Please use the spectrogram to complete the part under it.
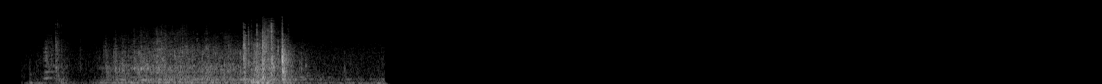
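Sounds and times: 
door on runners: 0.2s - 3.9s.

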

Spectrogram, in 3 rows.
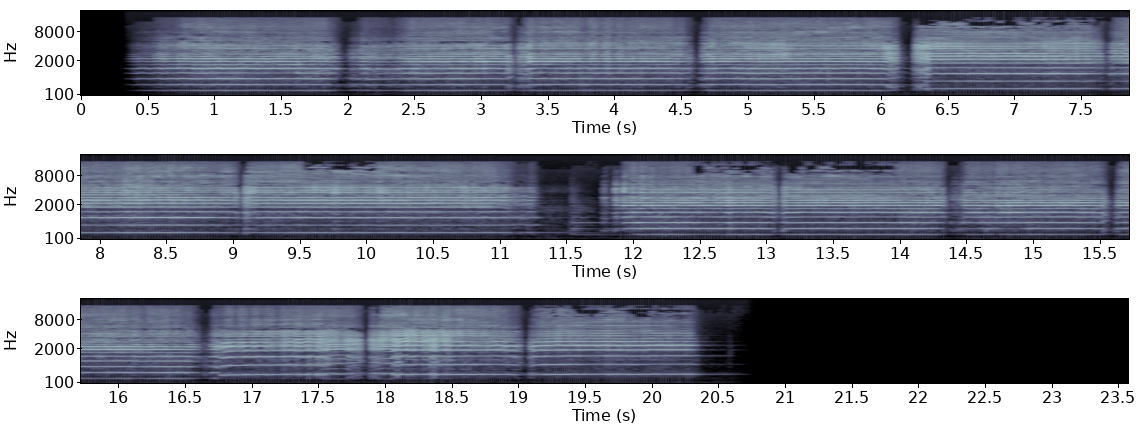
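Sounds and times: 
violin played by a beginner musician: 0.4s - 20.7s.

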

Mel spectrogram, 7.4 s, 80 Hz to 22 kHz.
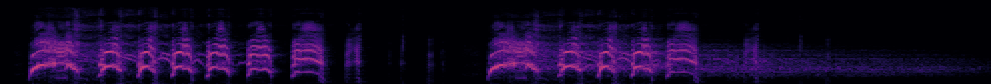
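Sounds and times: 
man's croaking demonic laugh: 0.3s - 7.1s.

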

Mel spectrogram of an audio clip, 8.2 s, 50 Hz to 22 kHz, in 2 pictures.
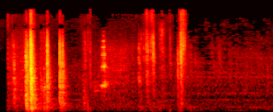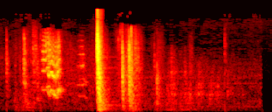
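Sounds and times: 
tank hatch opening and closing: 0.1s - 2.9s, 4.2s - 7.7s.

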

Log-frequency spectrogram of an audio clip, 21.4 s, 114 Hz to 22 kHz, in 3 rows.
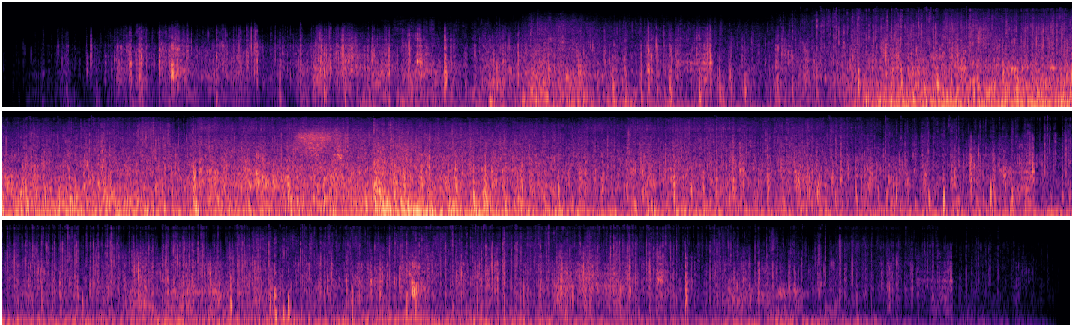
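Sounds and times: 
cracking and crumbling debris: 0.1s - 21.3s.

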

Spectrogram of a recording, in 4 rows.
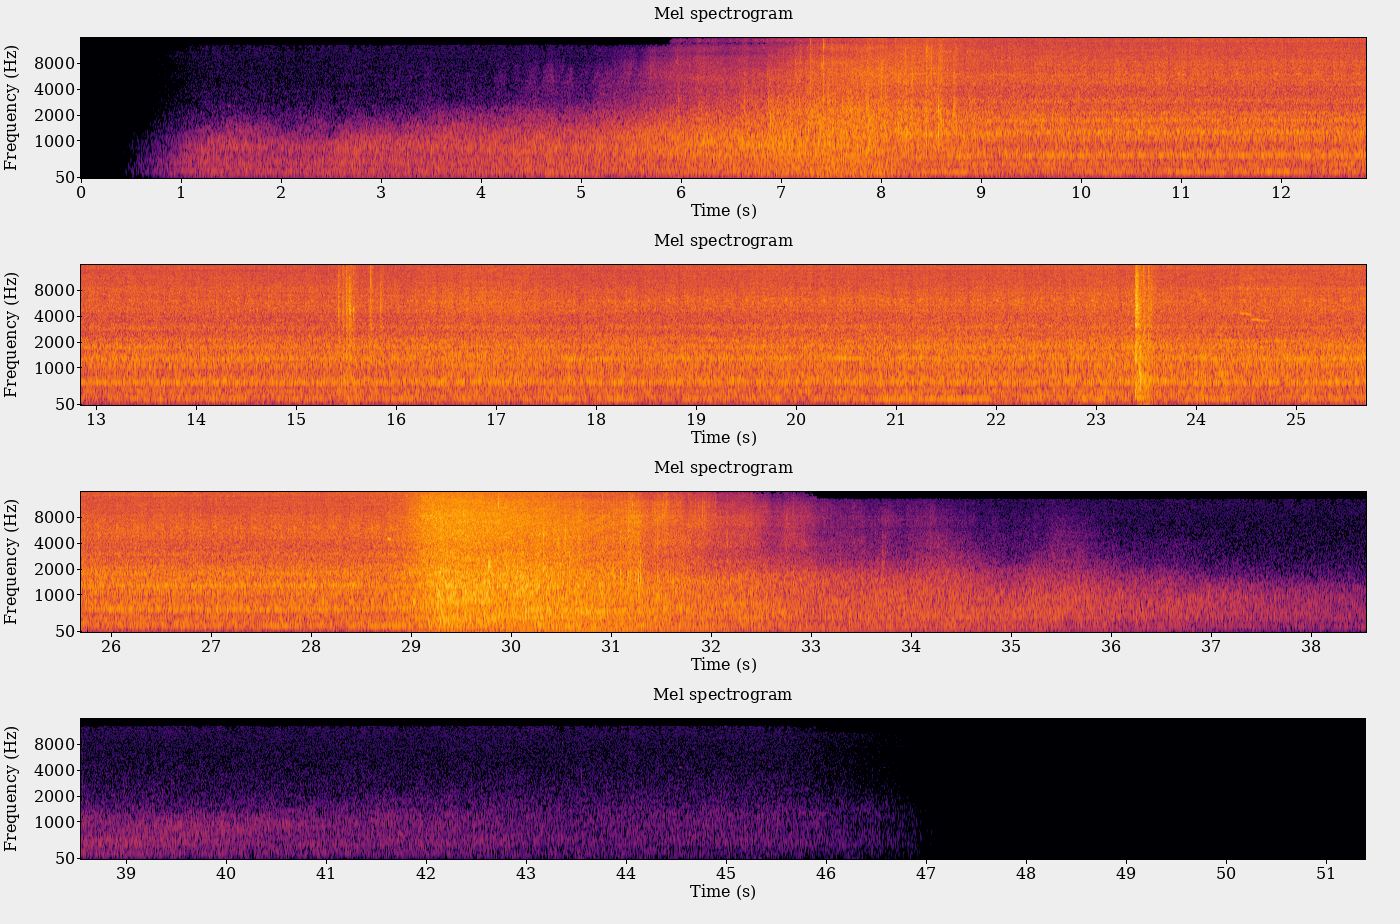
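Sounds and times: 
vehicle arriving: 3.8s - 38.8s.

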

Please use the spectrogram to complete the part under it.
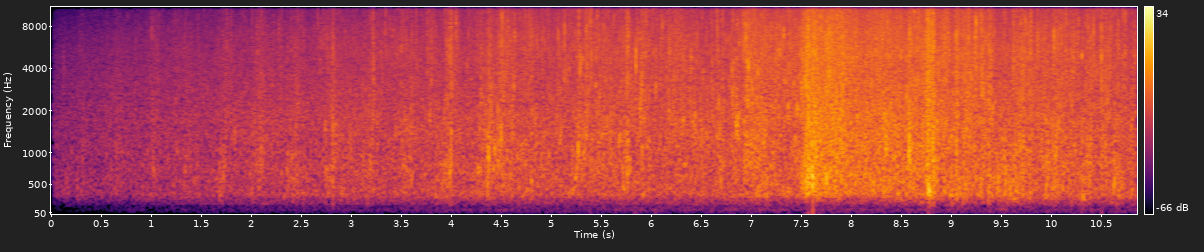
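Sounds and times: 
person swimming up: 0.8s - 10.8s
person diving into water: 2.1s - 10.8s.

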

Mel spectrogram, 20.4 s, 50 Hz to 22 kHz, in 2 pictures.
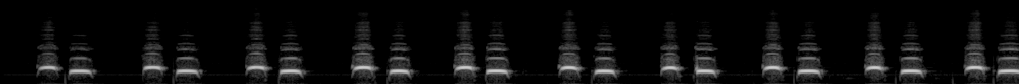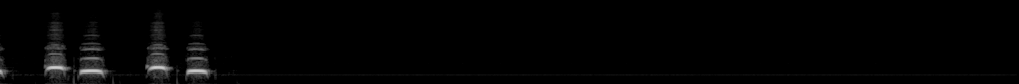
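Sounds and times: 
cuckoo clock: 0.4s - 12.3s.

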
